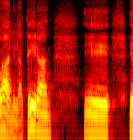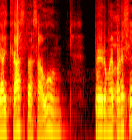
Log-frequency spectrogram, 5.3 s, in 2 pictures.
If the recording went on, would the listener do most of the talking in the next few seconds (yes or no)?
no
